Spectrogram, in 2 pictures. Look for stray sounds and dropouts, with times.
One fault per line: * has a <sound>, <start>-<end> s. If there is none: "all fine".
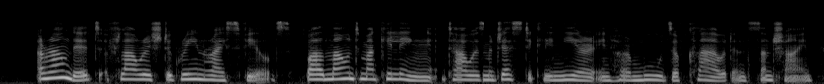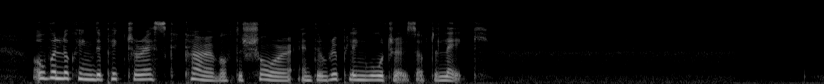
all fine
